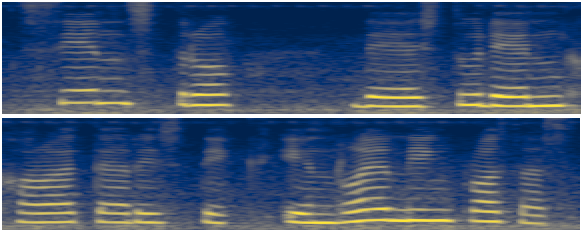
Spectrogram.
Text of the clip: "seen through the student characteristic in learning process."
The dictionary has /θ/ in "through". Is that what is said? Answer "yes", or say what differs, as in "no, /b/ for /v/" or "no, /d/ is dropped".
no, /t/ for /θ/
